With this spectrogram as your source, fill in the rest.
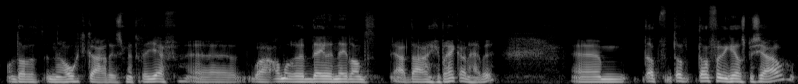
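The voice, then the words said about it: South Limburg Dutch accent. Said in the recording (Dutch): “je hoort misschien al mijn accent. Eh, ik, ik, kom uit Limburg, heel specifiek uit Zuid-Limburg.”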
